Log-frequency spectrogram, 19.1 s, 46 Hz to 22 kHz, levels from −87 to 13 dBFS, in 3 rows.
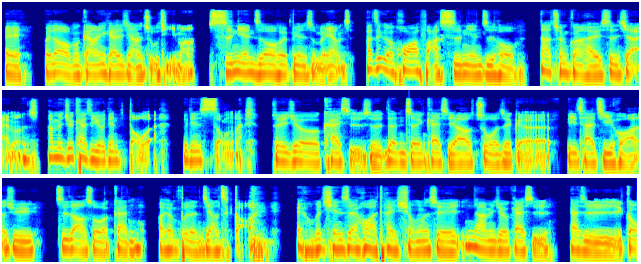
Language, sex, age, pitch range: Chinese, male, 20-39, 100-120 Hz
